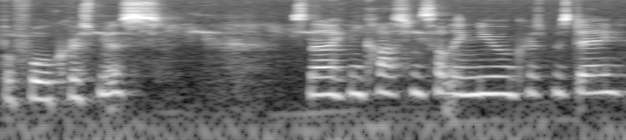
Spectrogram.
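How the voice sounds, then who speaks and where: A woman's somewhat breathy voice. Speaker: knitting podcaster. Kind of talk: casual chat.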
